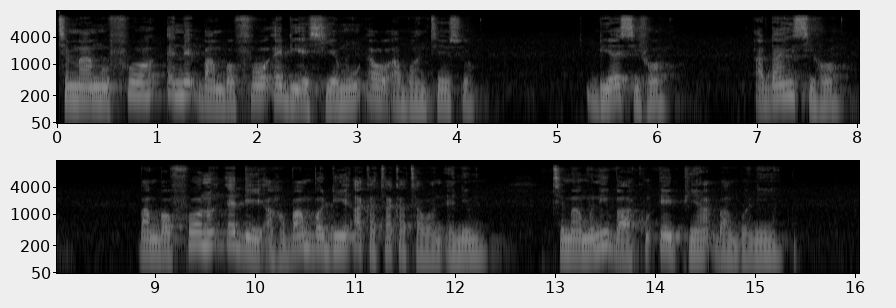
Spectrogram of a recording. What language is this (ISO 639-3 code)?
aka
